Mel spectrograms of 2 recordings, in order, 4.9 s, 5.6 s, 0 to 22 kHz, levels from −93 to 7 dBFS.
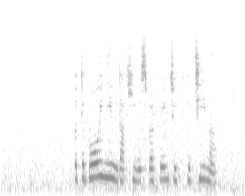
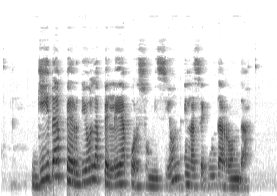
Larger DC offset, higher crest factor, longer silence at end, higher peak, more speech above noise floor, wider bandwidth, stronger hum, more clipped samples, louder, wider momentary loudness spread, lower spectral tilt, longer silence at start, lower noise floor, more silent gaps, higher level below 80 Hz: neither; about the same, 18 dB vs 18 dB; second, 0.05 s vs 0.55 s; second, -42 dBFS vs -2 dBFS; second, 23 dB vs 40 dB; first, 14 kHz vs 9.4 kHz; neither; neither; second, -57 LUFS vs -19 LUFS; about the same, 10 LU vs 10 LU; about the same, -3.5 dB/octave vs -4.5 dB/octave; second, 0.05 s vs 0.65 s; first, -79 dBFS vs -59 dBFS; neither; second, under -90 dBFS vs -66 dBFS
